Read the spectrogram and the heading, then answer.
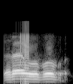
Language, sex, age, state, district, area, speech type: Kannada, male, 45-60, Karnataka, Dharwad, urban, conversation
